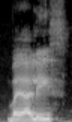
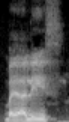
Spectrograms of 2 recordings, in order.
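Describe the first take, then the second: No difference in how they are said.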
